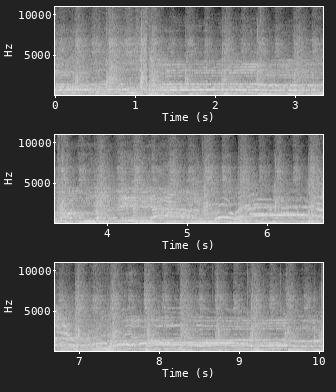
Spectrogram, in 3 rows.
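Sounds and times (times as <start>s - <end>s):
backing music with steady beat: 0.0s - 10.0s
group of voices singing: 0.0s - 10.0s.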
